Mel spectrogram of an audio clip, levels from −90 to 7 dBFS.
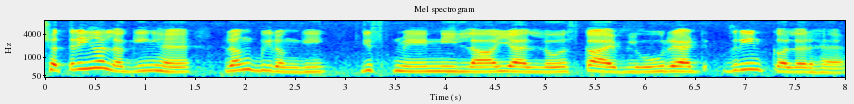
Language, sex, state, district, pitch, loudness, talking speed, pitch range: Hindi, male, Punjab, Pathankot, 220 Hz, -18 LUFS, 105 wpm, 205-250 Hz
